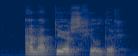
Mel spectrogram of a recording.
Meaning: amateur painter
- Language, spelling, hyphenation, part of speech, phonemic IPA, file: Dutch, amateurschilder, ama‧teur‧schil‧der, noun, /aː.maːˈtøːrˌsxɪl.dər/, Nl-amateurschilder.ogg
